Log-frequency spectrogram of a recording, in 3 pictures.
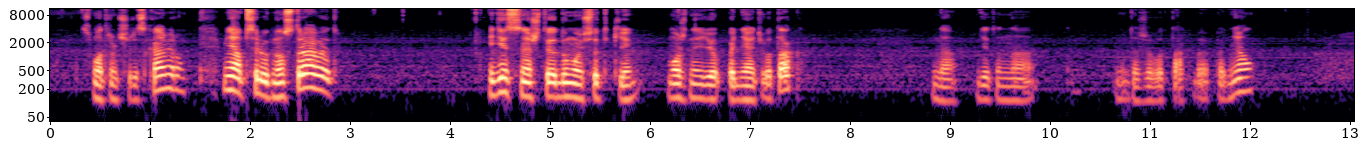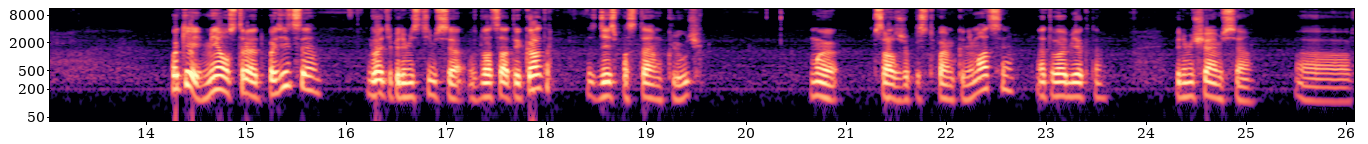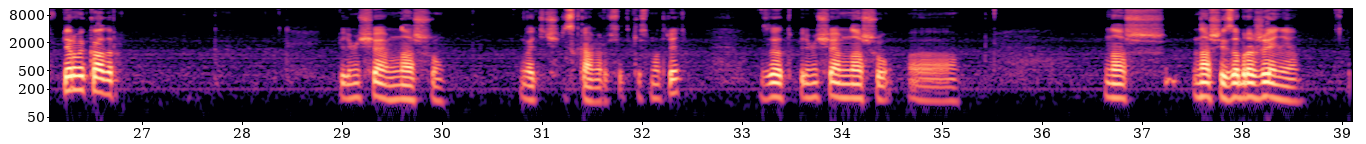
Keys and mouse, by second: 0.4 KP_0, 6.1-7.9 drag, 16.2-18.2 drag, 18.7 i, 23.5-25.4 drag, 29.2 middle click, 31.4 KP_0, 32.8 z, 33.9 click.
